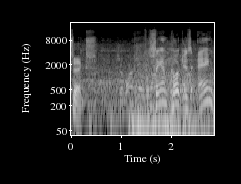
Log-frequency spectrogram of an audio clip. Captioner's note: swoosh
